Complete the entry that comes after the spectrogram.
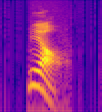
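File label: "miao", Chinese, fourth tone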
